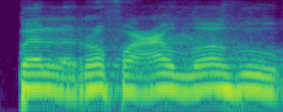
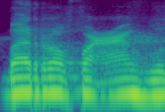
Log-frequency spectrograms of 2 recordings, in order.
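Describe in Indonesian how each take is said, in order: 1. L diucapkan dengan jelas sebelum R. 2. L menyatu ke dalam bunyi R ganda. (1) "Bukan dibaca bal" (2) "tapi bar"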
